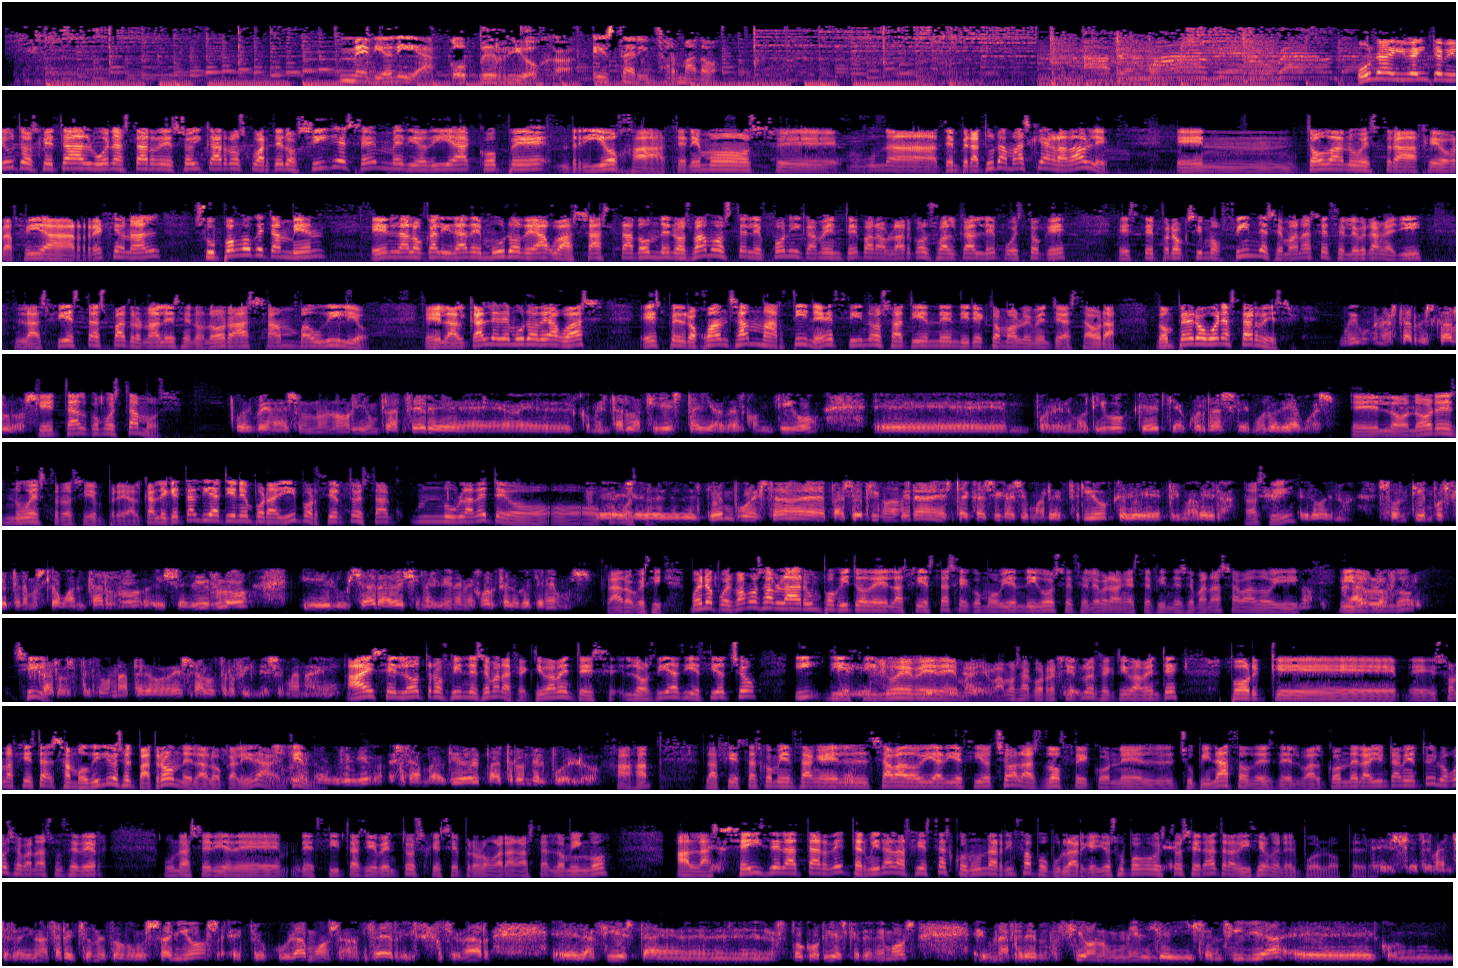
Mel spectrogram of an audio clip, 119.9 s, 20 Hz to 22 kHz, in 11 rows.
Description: Mediodía en Cope Rioja Baja (miércoles, 8 de mayo. 13:20-13:30 horas). Hoy con Pedro Juan Sanz Martínez, alcalde de Muro de Aguas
